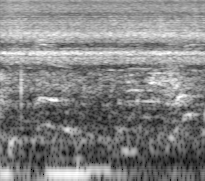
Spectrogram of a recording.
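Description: Steam hissing steadily from an Instant Pot's pressure-release valve as the last of the pressure is vented after a natural release, weakening slightly near the end.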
